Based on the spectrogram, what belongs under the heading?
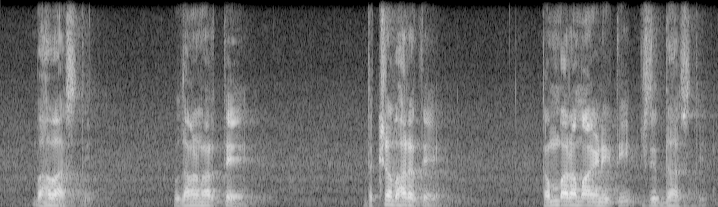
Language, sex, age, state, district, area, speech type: Sanskrit, male, 60+, Karnataka, Dharwad, rural, spontaneous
